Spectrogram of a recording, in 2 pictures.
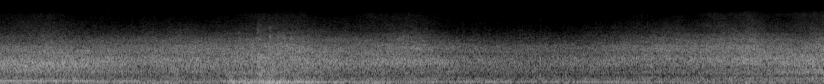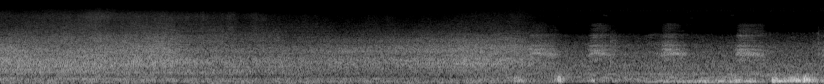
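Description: A car driving along a wet street: steady road and tyre noise over a low engine hum. Near the end the sound changes suddenly and a bird calls about five times in short calls.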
